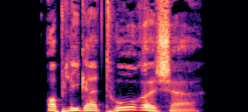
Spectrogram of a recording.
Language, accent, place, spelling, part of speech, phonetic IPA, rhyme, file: German, Germany, Berlin, obligatorischer, adjective, [ɔbliɡaˈtoːʁɪʃɐ], -oːʁɪʃɐ, De-obligatorischer.ogg
- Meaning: inflection of obligatorisch: 1. strong/mixed nominative masculine singular 2. strong genitive/dative feminine singular 3. strong genitive plural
